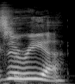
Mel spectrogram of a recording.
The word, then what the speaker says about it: Zaria: Zaria is how you spell it. I'm telling you when you go to the doctor. Zaria like diarrhea. And that's just really stupid, though. That actually, Zaria. I'm like, no, it's Zaria.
